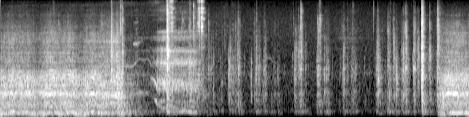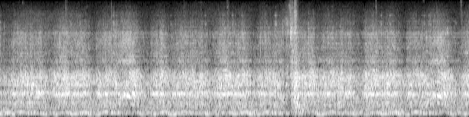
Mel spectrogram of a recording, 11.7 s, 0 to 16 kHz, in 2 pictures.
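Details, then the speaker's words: 1955 Ford Fairlane Victoria, off the road since 1992, with a newly fitted fuel pump and fresh fuel added: the starter churns about four beats a second with a few sputters, but the engine never catches and runs. "all right she seems like she's trying I put some more fuel in there hopefully this new pump I put in is working okay"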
